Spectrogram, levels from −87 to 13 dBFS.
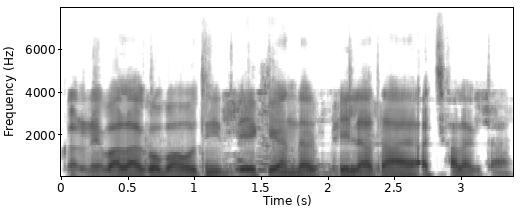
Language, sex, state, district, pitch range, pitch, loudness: Hindi, male, Bihar, Begusarai, 95-100 Hz, 95 Hz, -15 LUFS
